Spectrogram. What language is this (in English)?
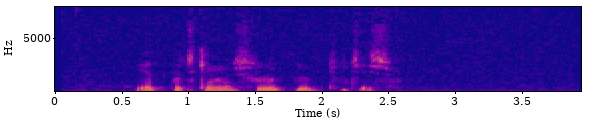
Mari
